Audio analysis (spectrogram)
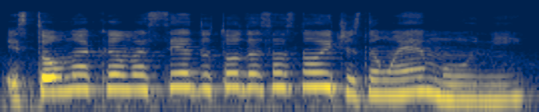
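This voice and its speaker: A woman's voice: high-pitched, expressive, a little fast, warm tone, a little hiss or hum, pitched above the performer's own voice. A Brazilian woman voicing a cheeky, theatrical teenage boy wizard in an audiobook, teasing and mock-indignant. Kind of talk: audiobook character voice.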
